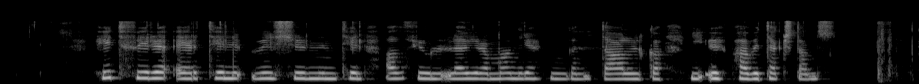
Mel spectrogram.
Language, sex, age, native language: Icelandic, male, 12, Polish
